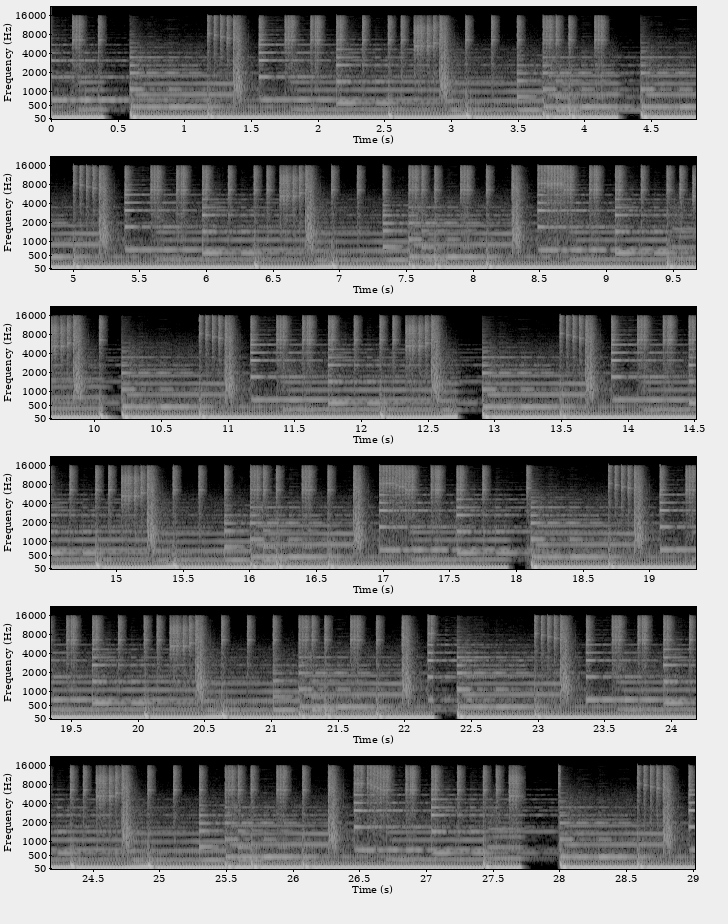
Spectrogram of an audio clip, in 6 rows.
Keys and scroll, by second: 9.8 ctrl+x, 12.4 ctrl+x.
